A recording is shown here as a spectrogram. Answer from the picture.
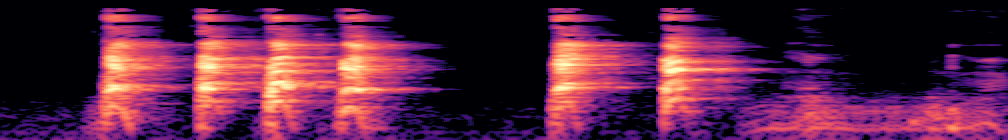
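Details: Siberian Husky puppy barking at another puppy that took its toy, indoors at home; six sharp harmonic barks in two bursts, four then two, with a low rumble of movement at the end.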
